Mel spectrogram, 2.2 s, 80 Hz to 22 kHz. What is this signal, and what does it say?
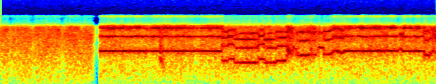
SSTV (slow-scan television), PD 290.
